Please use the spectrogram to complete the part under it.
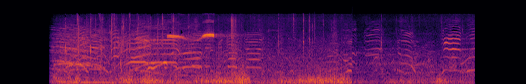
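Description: Young women cheer and shout outdoors after a goal.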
